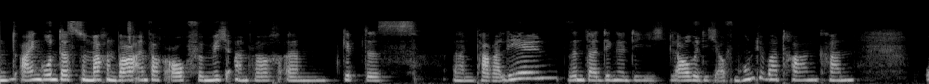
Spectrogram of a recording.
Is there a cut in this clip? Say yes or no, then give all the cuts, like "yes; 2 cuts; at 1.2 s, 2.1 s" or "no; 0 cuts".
no; 0 cuts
